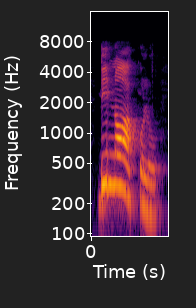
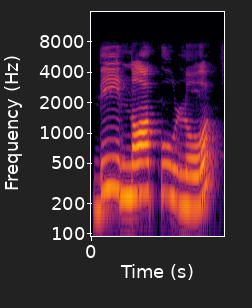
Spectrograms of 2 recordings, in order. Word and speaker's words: Binóculo: Binóculo. Binóculo. Ó, tem 4 sílabas e a antepenúltima está acentuada.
